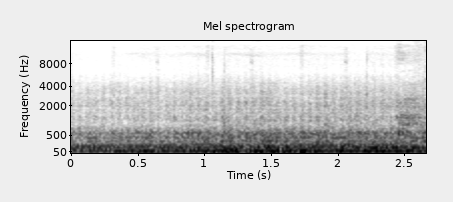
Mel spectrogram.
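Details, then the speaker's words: $2500 road-trip car on the final leg: heavy, uneven low rumble and rough grinding vibration under the engine note while stuck in gear, clutch not pressed when it gave out; clutch blew up, pressure plate suspected. "I wonder if the pressure plate just no. I didn't press the clutch in when it give out, so. Oh, it sounds so bad."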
